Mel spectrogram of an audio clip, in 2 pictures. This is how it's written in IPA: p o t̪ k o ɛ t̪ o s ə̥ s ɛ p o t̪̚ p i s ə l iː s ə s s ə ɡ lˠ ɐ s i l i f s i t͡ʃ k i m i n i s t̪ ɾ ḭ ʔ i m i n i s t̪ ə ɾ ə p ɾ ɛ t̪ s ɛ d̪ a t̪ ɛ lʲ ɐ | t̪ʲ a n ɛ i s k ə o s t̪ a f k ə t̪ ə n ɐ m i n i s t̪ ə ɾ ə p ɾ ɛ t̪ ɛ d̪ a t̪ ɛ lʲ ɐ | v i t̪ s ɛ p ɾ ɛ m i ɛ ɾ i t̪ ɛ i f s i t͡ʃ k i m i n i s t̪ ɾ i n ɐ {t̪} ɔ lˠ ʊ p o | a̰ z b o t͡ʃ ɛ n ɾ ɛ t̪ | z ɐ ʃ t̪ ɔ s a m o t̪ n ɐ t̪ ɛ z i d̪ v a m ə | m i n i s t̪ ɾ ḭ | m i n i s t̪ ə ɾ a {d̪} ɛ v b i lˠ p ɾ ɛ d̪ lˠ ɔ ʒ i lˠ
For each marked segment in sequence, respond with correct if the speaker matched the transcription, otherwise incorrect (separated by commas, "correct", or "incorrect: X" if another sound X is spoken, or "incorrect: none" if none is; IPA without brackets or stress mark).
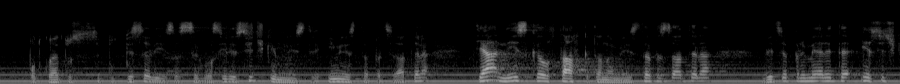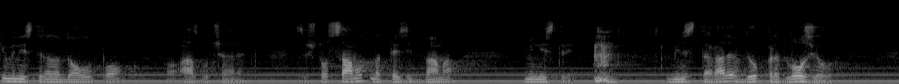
incorrect: d̪, correct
